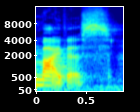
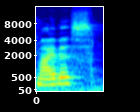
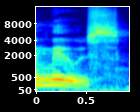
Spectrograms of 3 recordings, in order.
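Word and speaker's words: Meiwes: will be talking about armin mivus i believe is how it's pronounced maivus i always want to say moose harmon moose but i know that's not it that i do know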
